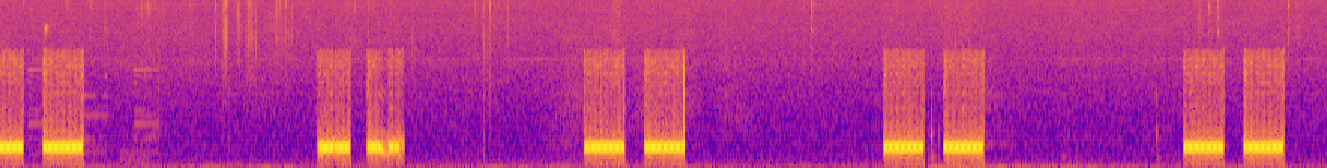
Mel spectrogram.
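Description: Paired electronic telephone tones sound as a number is called, five evenly spaced double bursts of a steady mid-pitched tone with near silence between each pair.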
